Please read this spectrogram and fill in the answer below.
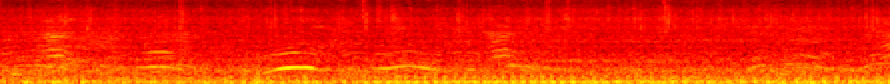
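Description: Many motorcycle engines running together in a steady low rumble behind racing bullock carts. Short shouts rise and fall over it, the loudest about one and a half seconds in.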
